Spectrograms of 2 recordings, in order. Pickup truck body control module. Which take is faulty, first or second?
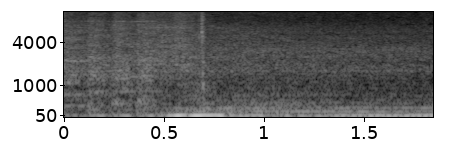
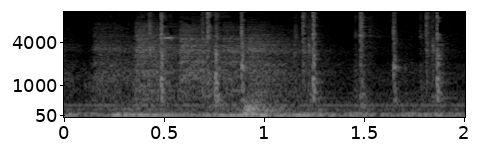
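second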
